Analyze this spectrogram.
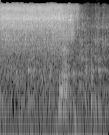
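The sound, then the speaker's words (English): Running tap water at a sink while hands are washed, a steady hissing rush that fades somewhat toward the end. “Wash your hands. You gotta wash hands.”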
